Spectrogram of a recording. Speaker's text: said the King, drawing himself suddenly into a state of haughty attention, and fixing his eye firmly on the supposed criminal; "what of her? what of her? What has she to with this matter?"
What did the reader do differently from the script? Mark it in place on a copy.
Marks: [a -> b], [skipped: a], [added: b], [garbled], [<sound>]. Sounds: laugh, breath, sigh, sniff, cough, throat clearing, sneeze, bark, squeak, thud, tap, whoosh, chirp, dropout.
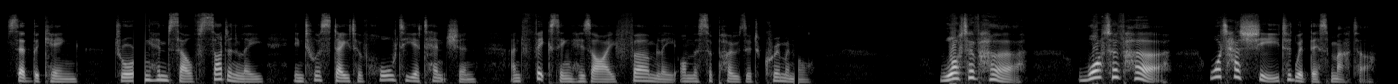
said the King, drawing [dropout] himself suddenly into a state of haughty attention, and fixing his eye firmly on the supposed criminal; [dropout] "what of her? what of her? What has she to with this matter?"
